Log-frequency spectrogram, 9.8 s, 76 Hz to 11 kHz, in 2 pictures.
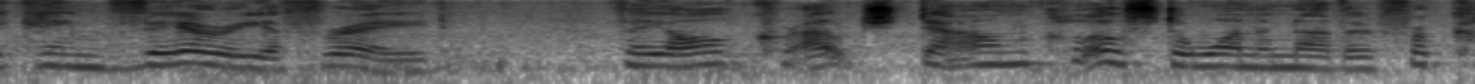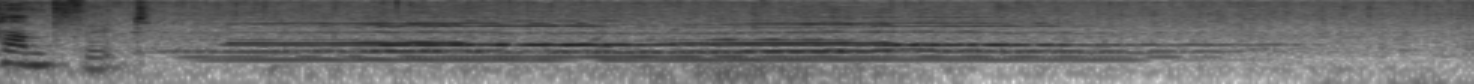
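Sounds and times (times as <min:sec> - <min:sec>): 
speech: 0:00.0 - 0:05.5
heavy rain pouring down: 0:00.0 - 0:09.8
sustained tonal ringing: 0:05.4 - 0:09.4.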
